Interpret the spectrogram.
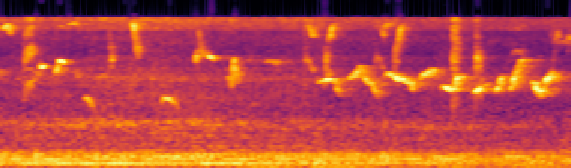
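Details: Morning song of kept greater green leafbirds, Banyuwangi and Sumatra types, prepared for contests and singing to find a rival: quick run of rising and falling whistled notes over constant low droning noise.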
